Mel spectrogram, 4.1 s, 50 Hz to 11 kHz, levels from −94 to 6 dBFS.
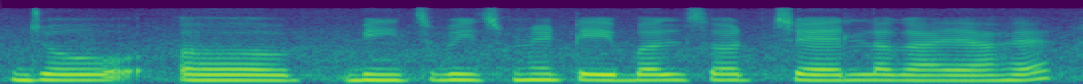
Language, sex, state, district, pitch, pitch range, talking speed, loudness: Hindi, female, Gujarat, Valsad, 215 Hz, 215-225 Hz, 150 wpm, -12 LUFS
